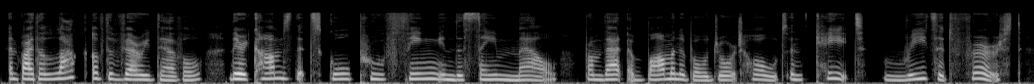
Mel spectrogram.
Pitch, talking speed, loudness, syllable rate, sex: 230 Hz, 160 wpm, -21 LUFS, 4.0 syllables/s, female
